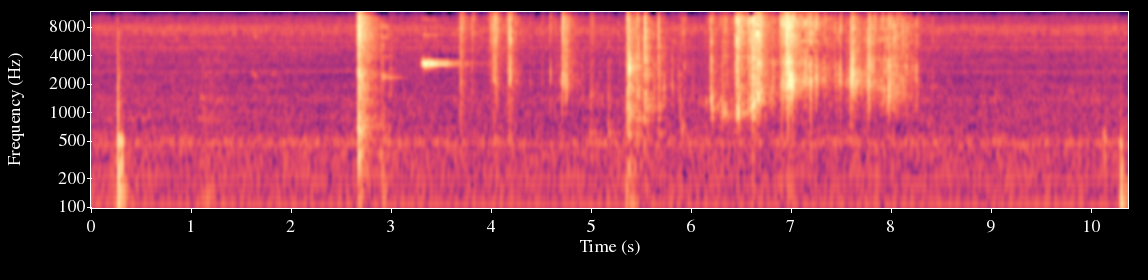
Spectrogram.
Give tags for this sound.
crack
egg

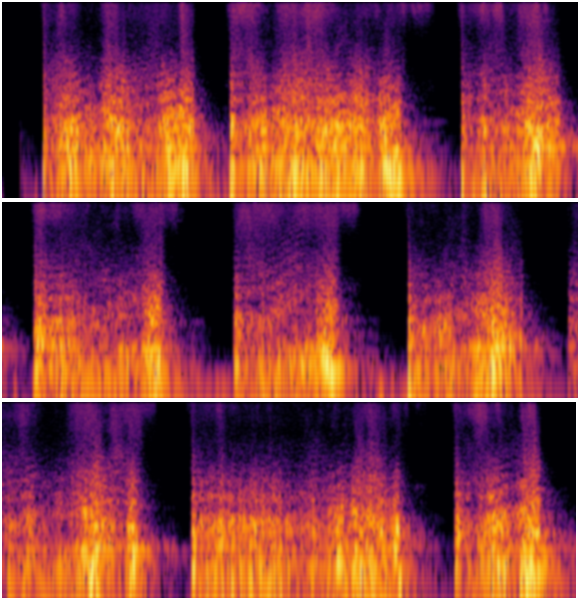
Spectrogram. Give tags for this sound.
burst
can
spray
fire
reverb

